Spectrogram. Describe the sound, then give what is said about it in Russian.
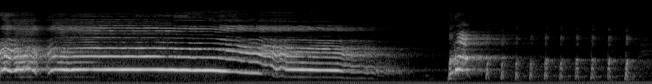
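A rooster crowing loudly from a fence: one long, drawn-out, strongly voiced crow whose pitch sags at the end, followed after a short pause by a rapid string of short, pulsing calls that fade gradually. “Чуть только Нильс показался на пороге, петух вспорхнул на изгородь и закричал во весь свой голос”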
